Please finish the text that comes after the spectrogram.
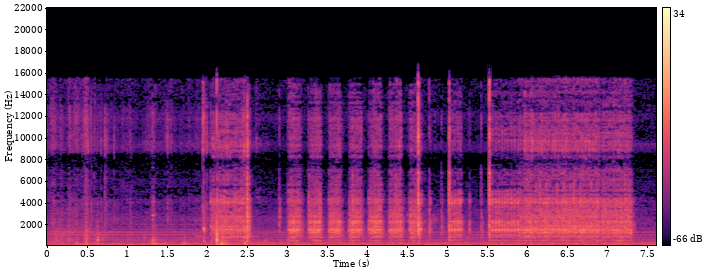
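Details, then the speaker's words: Mitsubishi Lancer GLXi with high fuel consumption, key-on ignition, engine off: idle air control servo whirs in short bursts then keeps running for seconds instead of one brief sound; servo confirmed faulty. "So yun yung tunog ng servo niya mga boss, na dapat bagya lang. Sa unang tunog yun lang dapat, pero dapat wala na siyang kasunod."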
